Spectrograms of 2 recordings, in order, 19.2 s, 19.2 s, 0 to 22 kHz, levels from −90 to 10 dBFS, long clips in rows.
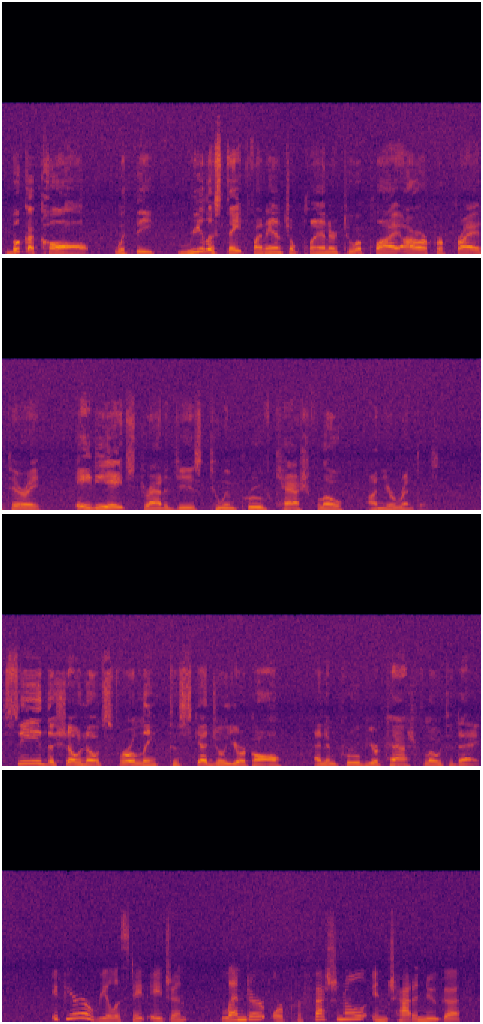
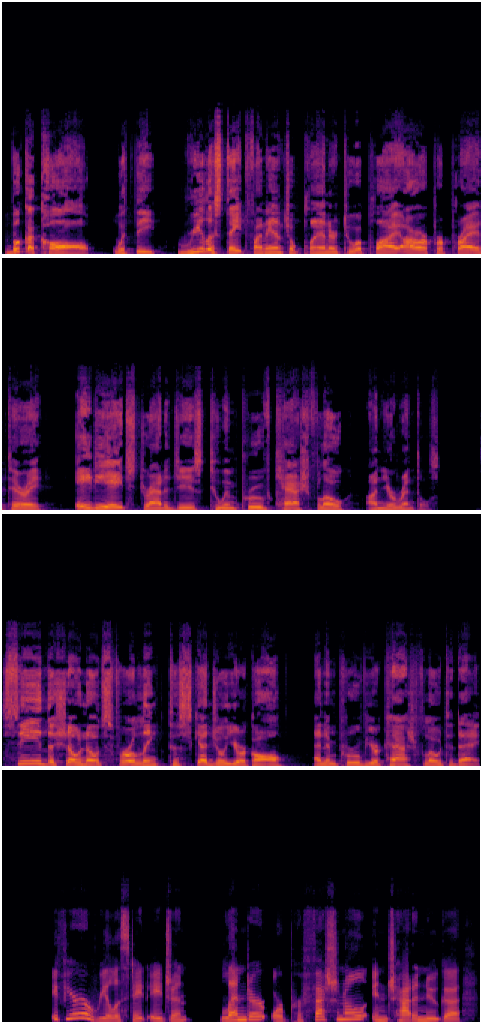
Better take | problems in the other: second | hiss; noticeable; throughout; 15 dB below the speech

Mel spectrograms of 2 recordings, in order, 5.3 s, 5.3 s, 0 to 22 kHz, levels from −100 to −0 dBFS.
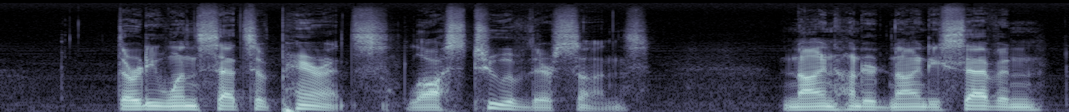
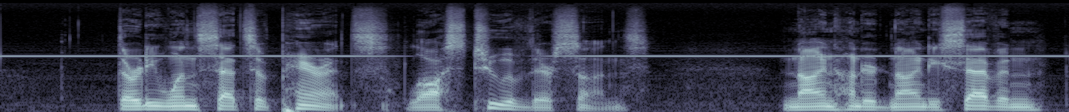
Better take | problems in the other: first | high-pitched whine; noticeable; until 2 s and from 3 s on; 3 kHz, 10 dB below the speech

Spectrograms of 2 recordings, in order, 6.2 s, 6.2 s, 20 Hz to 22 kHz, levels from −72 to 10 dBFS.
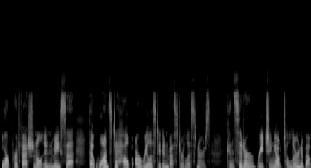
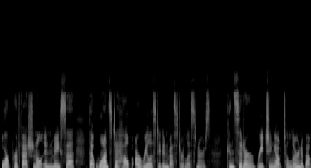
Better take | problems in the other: second | thin; very; fading below 350 Hz

